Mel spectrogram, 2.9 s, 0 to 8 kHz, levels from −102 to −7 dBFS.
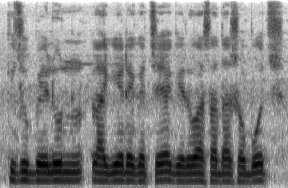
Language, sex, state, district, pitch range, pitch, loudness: Bengali, male, West Bengal, Alipurduar, 120-130 Hz, 125 Hz, -13 LUFS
